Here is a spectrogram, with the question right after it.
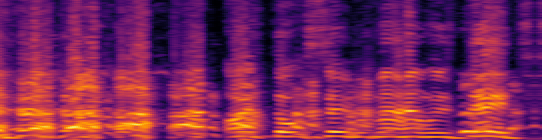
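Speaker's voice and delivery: high, loud, slow, laughing through the words; laughing mock shock. Host laughing in mock outrage at spoiler, loud.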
